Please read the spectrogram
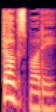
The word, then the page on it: dogsbody: anglais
